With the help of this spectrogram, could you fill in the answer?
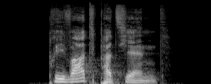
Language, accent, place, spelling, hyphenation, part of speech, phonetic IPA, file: German, Germany, Berlin, Privatpatient, Pri‧vat‧pa‧ti‧ent, noun, [pʁiˈvaːtpaˌt͡si̯ɛnt], De-Privatpatient.ogg
- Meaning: a patient who is member of a private health insurance, as opposed to a member of an insurance that belongs to the national health insurance system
